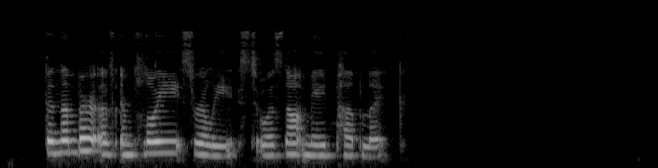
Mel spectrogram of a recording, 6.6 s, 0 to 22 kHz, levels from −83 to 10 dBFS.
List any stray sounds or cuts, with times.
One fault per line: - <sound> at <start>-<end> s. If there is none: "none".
none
